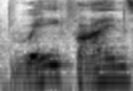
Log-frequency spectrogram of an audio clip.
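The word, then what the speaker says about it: Ralph Fiennes: Ray Fiennes, I think that's how you say his name, Voldemort, is fucking phenomenal in this movie.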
